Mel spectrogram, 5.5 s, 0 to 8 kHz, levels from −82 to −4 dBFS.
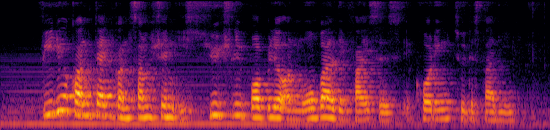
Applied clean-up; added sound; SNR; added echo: none; Bowed string instrument; 18 dB; none.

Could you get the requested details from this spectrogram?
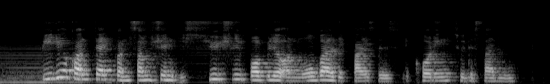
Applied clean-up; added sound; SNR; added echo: neural mask model RNNoise.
